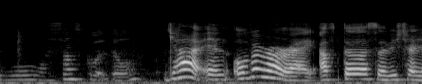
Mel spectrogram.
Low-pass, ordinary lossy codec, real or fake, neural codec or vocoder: 7.2 kHz; none; real; none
